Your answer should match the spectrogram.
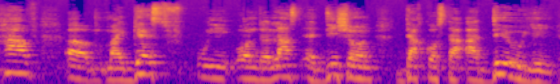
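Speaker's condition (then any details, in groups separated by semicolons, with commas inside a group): No condition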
